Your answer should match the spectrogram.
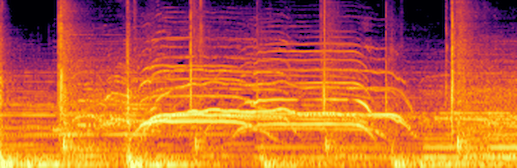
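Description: Live band playing an instrumental stretch with a steady drum beat. From about a second in, several audience members scream and whoop over it for a couple of seconds.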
